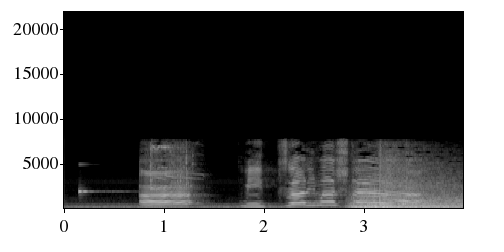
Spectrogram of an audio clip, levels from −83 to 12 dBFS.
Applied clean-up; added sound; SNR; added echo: none; Chime + Telephone; 19 dB; none.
